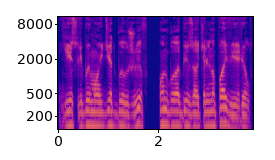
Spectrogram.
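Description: Guy doing a shy soft boy, slow and unsure, dry close audio. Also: mid-range voice, steady tone, dry recording, lightly acted. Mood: sad. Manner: hesitant, soft. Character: timid gentle young boy.

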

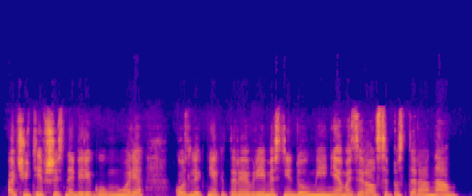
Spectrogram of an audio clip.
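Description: Brief: woman narrator, storybook reading, mellow low-bright voice, dry close sound. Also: quick pace, dry recording. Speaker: audiobook narrator.

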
